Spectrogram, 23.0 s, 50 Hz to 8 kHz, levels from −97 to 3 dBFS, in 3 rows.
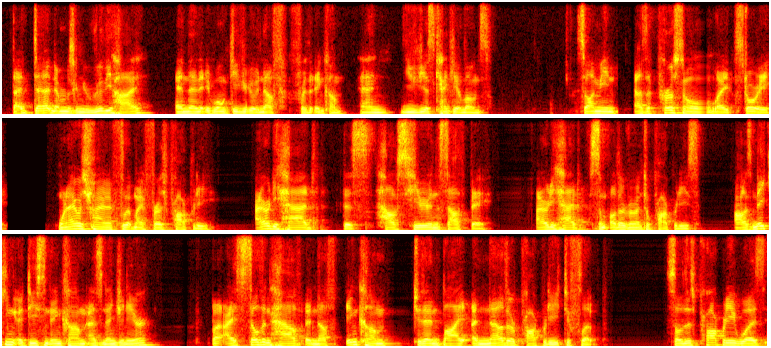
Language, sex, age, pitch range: English, male, 20-39, 115-135 Hz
